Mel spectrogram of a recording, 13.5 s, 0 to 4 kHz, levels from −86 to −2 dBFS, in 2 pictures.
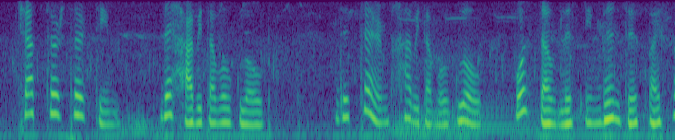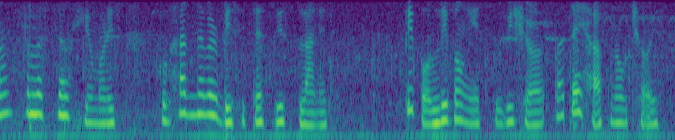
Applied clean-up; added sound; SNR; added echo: none; Motor vehicle (road) + Rain; 18 dB; none.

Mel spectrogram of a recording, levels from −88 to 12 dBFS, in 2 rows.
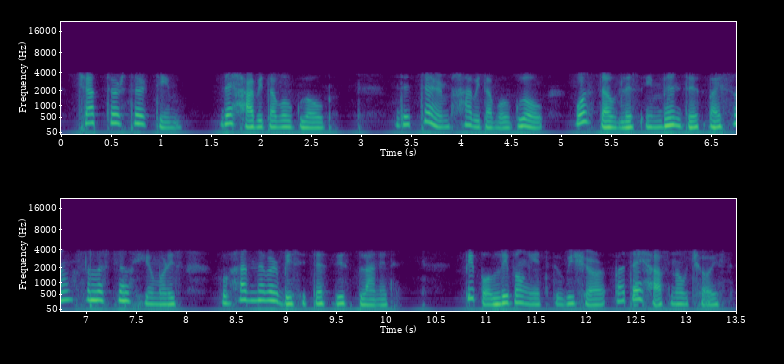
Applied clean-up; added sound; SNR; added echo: none; none; none; none.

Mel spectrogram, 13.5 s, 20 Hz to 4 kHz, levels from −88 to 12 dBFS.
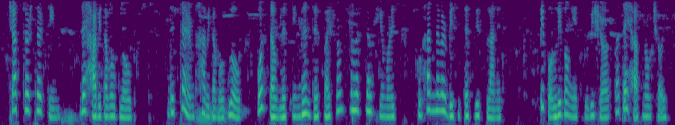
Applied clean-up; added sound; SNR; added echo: classical method Wiener filter.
